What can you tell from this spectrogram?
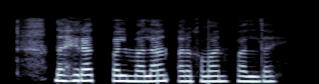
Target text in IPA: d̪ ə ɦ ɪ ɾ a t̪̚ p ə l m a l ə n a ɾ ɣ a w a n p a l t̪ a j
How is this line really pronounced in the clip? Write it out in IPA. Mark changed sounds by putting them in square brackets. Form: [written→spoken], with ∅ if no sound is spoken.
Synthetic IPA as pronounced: d̪ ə ɦ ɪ ɾ [a→ɑ] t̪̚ p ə l m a l [ə→ɑ] n a ɾ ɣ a w [a→ɑ] n p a l [t̪→d̪] a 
